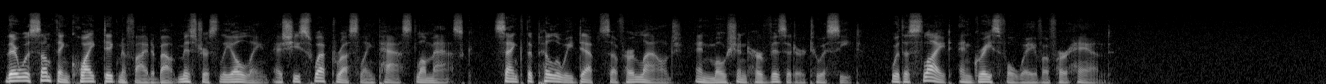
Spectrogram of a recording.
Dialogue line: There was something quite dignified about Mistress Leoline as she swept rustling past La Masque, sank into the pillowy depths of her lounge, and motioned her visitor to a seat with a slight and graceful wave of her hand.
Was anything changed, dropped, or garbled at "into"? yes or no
yes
